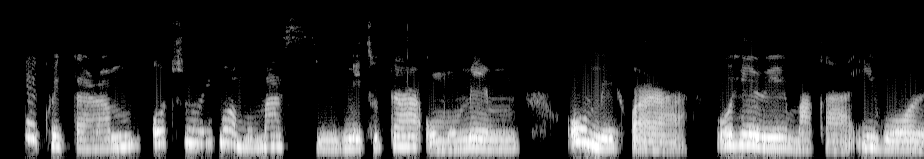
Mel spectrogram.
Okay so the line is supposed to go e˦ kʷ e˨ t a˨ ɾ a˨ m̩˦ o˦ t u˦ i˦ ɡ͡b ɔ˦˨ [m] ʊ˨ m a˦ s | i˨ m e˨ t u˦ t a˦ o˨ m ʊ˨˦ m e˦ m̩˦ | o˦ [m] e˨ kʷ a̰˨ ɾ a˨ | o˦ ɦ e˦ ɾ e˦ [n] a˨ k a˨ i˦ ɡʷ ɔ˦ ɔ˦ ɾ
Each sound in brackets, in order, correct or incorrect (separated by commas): correct, correct, incorrect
